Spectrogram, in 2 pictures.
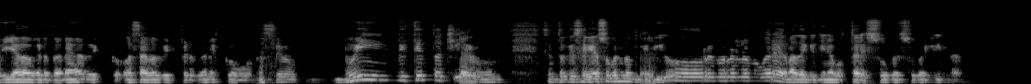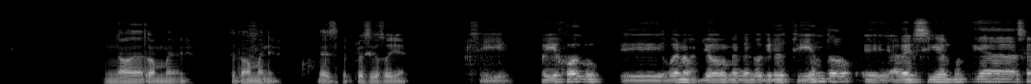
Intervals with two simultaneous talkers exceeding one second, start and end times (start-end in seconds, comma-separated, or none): none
